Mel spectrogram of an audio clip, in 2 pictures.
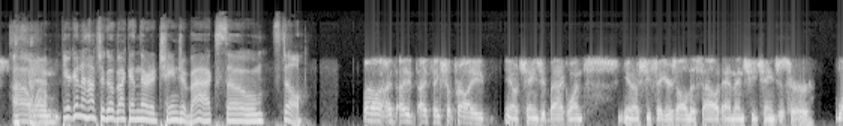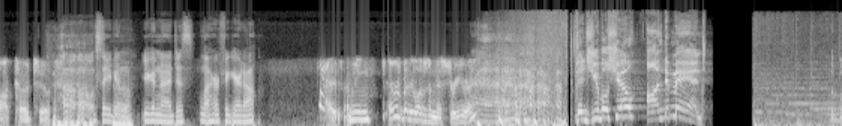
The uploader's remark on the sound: The woman on the phone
